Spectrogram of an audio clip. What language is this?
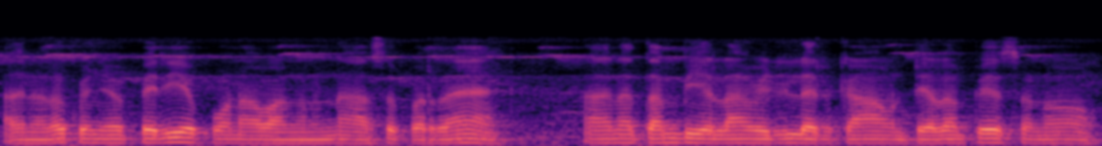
Tamil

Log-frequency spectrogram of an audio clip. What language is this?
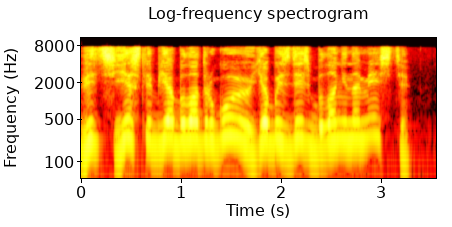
Russian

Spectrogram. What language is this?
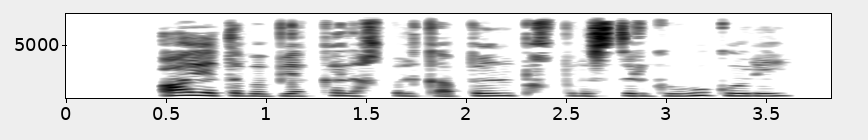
Pashto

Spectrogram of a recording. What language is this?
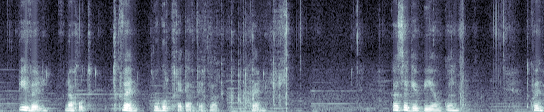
Romanian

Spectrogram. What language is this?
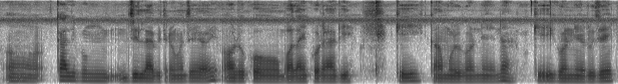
Nepali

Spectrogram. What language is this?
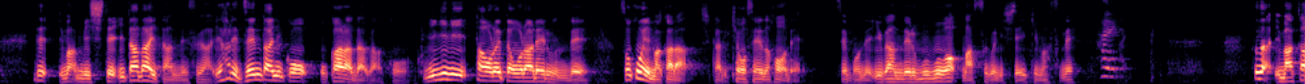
Japanese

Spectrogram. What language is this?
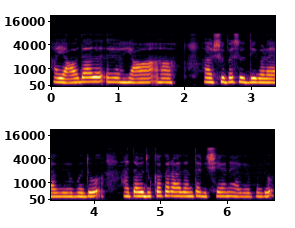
Kannada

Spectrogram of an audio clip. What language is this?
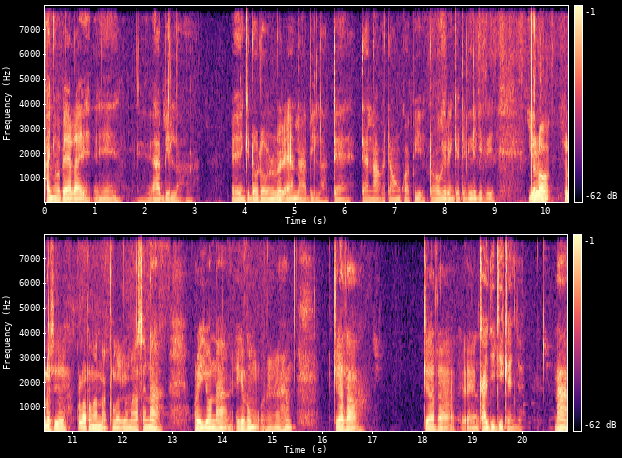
Masai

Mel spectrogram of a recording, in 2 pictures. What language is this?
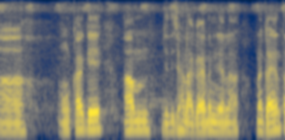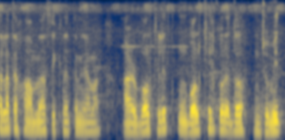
Santali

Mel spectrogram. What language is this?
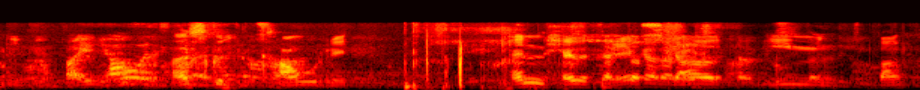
Icelandic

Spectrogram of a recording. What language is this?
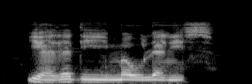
Kabyle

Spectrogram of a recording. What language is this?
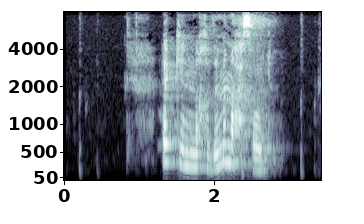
Kabyle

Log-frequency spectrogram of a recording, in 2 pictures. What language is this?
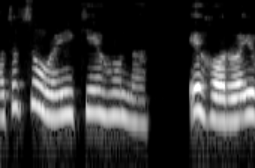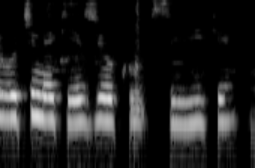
Igbo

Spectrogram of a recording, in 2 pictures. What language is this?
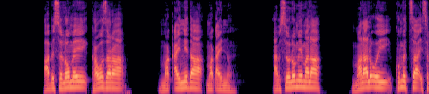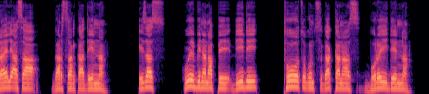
Gamo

